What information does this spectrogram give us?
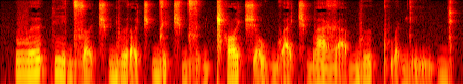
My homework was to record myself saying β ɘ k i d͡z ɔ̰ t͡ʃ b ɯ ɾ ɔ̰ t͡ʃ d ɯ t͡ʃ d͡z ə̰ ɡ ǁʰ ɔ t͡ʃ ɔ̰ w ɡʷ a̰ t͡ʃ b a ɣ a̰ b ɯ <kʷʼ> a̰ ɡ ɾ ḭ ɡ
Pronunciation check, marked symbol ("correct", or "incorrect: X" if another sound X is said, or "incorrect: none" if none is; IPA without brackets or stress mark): correct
